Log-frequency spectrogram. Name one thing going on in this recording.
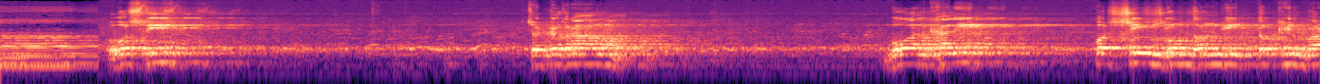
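A young man chants in a drawn-out melodic voice through a microphone and loudspeakers.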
